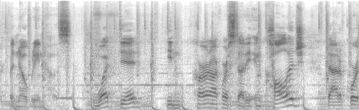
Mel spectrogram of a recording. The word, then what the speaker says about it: Hikaru: Now, even myself, when I pronounce my name, it's definitely more Americanized versus Japanese. Certainly, if I was pronouncing it correctly, it would be more like Hikaru as opposed to Hikaru, but I've spent so much of my life here in America that that's just how I pronounce it, and everyone does the same thing.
